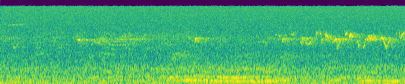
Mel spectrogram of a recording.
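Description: Small birds chirping in short high notes, busiest in the second half, over faint outdoor background noise. A low steady hum comes in about two and a half seconds in, drops away, and returns near the end.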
